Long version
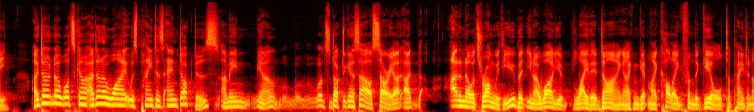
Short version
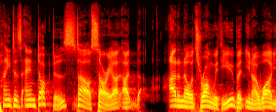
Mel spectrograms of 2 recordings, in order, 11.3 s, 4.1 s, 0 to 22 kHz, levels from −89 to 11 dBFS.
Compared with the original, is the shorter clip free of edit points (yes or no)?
no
